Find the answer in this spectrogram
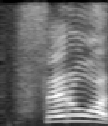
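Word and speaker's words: cero: 근데 스페인어로 발음을 하면 이 세타가 쌍시오 소리니까 세로가 되겠죠.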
